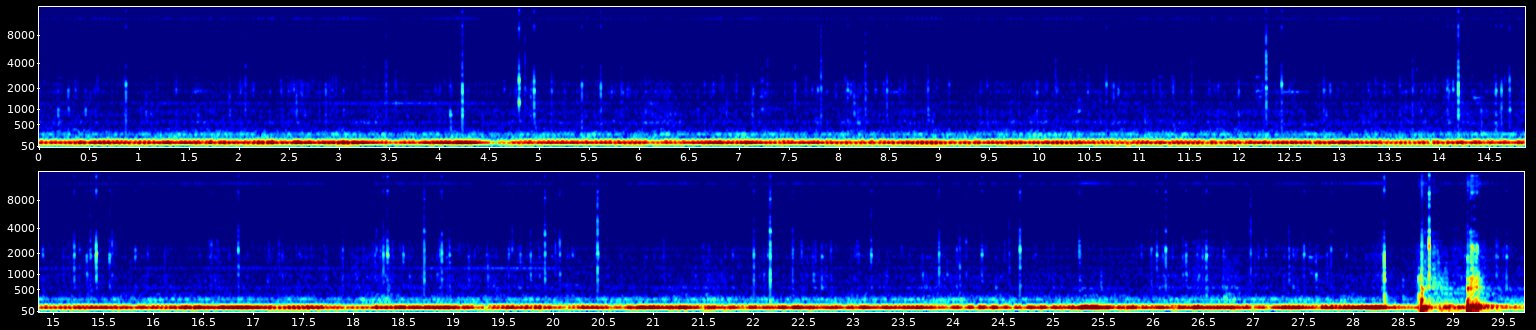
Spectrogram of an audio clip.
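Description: Ferry engines droning steadily with a low, even hum, with scattered light ticks and a few loud knocks near the end.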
